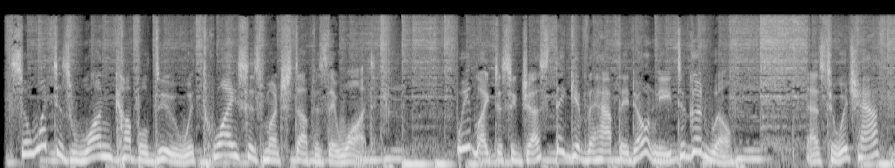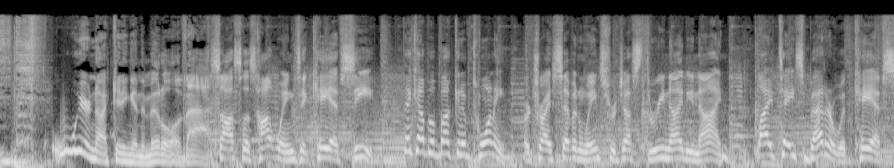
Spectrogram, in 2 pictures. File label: Commercial Male, Guy Next Door, Friendly, Natural, Sincere; TV and Radio, Radio Imaging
